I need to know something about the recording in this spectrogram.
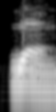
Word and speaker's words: Wong: But the first syllable is Wong, like w o n g.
